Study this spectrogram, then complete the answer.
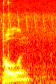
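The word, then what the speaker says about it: Poulan: surprised me about the poulon i know it's pronounced poland bolts aren't the easiest thing to get in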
